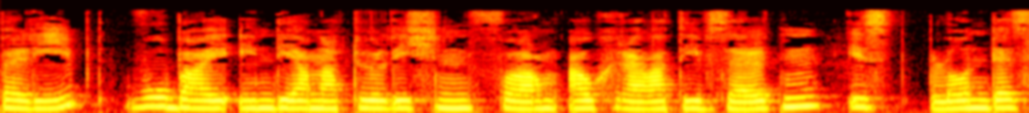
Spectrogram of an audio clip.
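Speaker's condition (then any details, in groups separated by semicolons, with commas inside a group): No condition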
